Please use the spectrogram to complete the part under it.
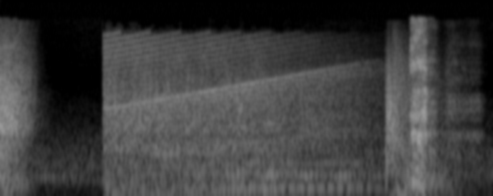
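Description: A small spaceship flies overhead with a rising hum.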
